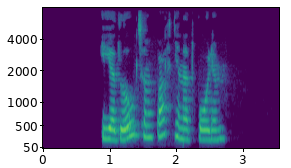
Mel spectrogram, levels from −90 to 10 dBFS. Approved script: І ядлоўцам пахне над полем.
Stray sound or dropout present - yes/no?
no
